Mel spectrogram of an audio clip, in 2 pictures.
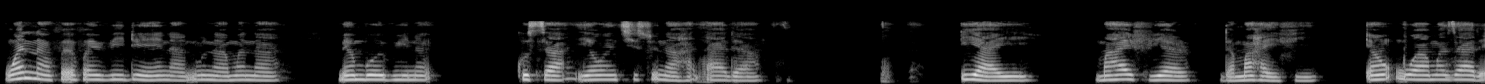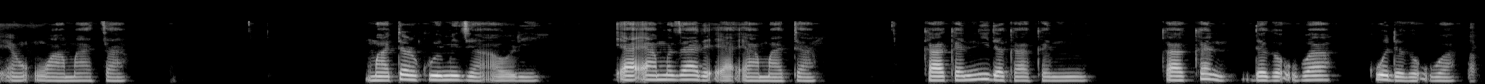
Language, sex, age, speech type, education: Hausa, female, 15-29, spontaneous, secondary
